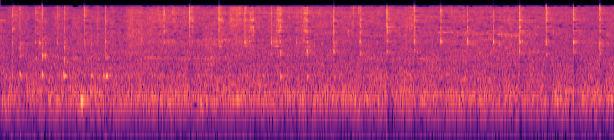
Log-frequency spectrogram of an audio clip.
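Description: Eggs being beaten with a spoon in a steel tumbler: a fast, regular clicking of metal on metal, about three clicks a second, over a steady hiss.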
